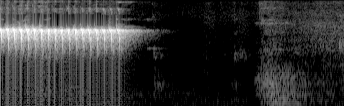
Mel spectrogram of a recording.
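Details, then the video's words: Pet canary: a one-second burst of very rapid, evenly pulsed high trill that fades out, followed by silence and a faint low rustle. "Il canto del canarino"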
